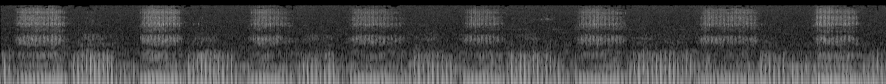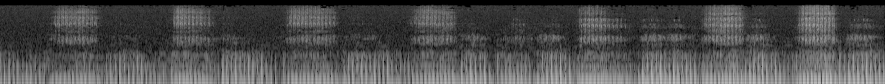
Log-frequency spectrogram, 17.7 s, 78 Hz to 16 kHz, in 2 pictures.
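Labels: A cat purrs with alternating high and low pitches. 0:00.0 - 0:17.7

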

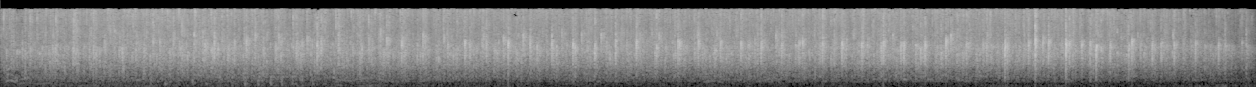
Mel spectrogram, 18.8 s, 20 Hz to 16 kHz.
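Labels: Echoing rhythmic applause indoors. 0:00.0 - 0:18.8

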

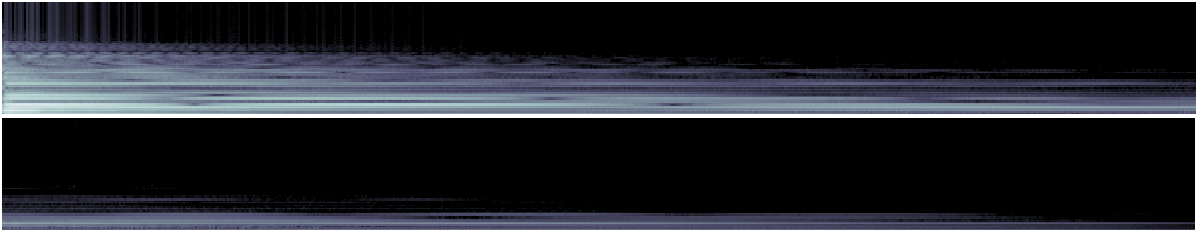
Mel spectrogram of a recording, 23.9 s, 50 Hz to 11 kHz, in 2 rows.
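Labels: A piano note is played once and then slowly fades away. 0:00.0 - 0:23.9

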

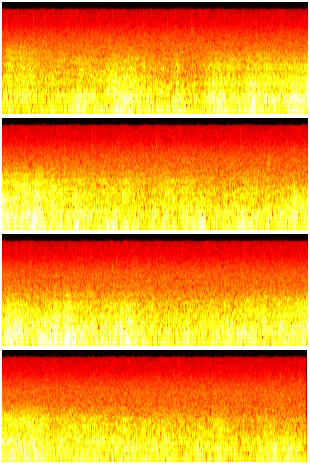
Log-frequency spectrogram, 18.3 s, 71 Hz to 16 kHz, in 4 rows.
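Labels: A steady, heavy downpour of rain. 0:00.0 - 0:18.3
Thunder rumbles loudly and continuously. 0:01.7 - 0:11.5
Thunder rumbling continuously and gradually fading. 0:12.5 - 0:18.3

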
